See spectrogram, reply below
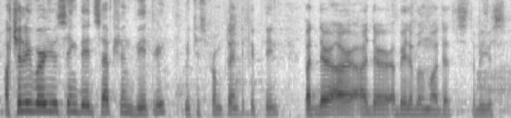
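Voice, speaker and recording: Guy demoing at a workshop, kinda high voice, halting and apologetic. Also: darkish tone. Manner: halting, apologetic, many fillers. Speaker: workshop presenter. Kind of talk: live workshop demo. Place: conference workshop room.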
